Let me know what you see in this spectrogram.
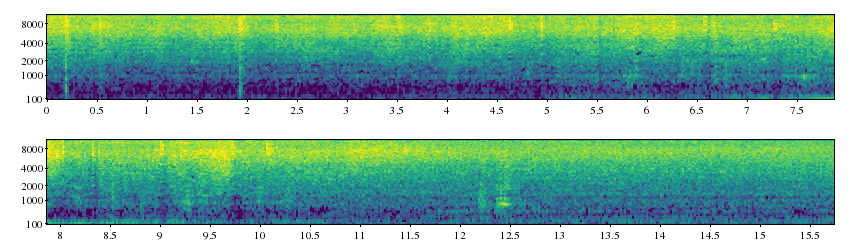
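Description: Cut hog plum pieces sizzling in hot oil with panch phoron in a kadai, with a steady frying hiss. A spatula stirs them partway through, with a few light knocks against the pan.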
